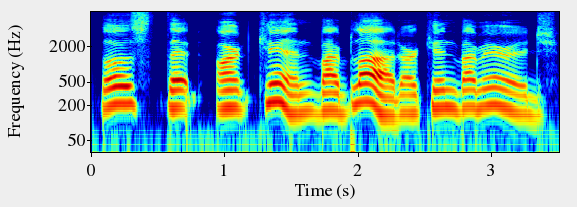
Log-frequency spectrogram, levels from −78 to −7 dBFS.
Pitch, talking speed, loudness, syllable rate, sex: 175 Hz, 170 wpm, -17 LUFS, 4.9 syllables/s, male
